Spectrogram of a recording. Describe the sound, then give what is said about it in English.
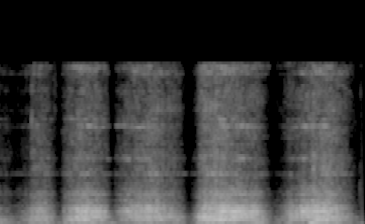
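A mug is rubbed back and forth across a desk, making about five steady scraping strokes in a quick rhythm with brief pauses between them. No one speaks. “let me just give you the simulation. Here's the mug on my desk.”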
